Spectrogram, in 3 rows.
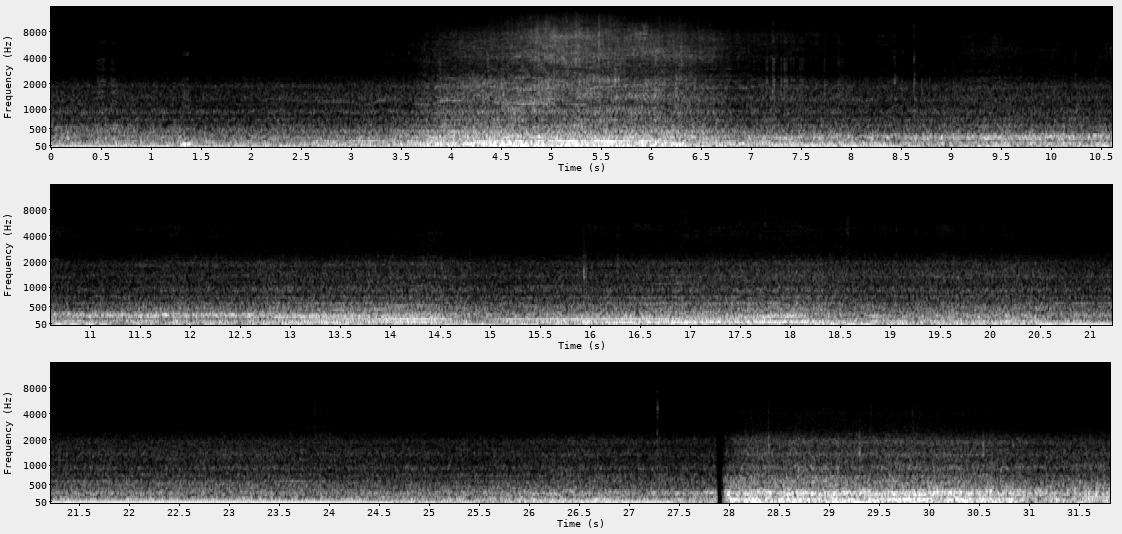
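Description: Mercedes-Benz W124 on the move: steady engine hum with tyre and wind noise, the engine note shifting a little as it drives. A rushing swell rises and fades about four to six seconds in, and the sound cuts out for an instant near the end.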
